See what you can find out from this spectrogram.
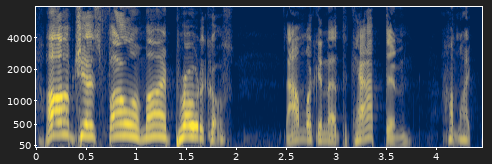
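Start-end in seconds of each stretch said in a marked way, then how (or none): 0.1-2.0 high, loud mocking whine. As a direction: parrot him like a smug rule-follower. Mocking the rule-bound medic.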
